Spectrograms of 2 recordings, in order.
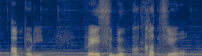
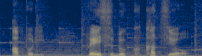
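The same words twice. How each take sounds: The two takes are said the same way.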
